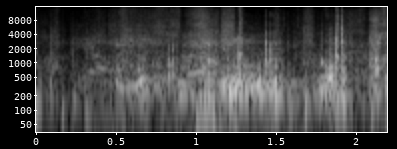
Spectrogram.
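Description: Hands grabbing and fumbling an action camera, rubbing and knocking right on its microphone, with voices mixed in.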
